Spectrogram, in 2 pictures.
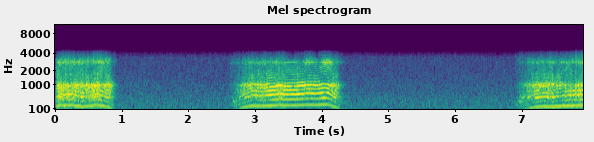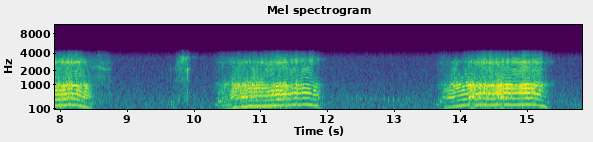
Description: yes a fat kid snoring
